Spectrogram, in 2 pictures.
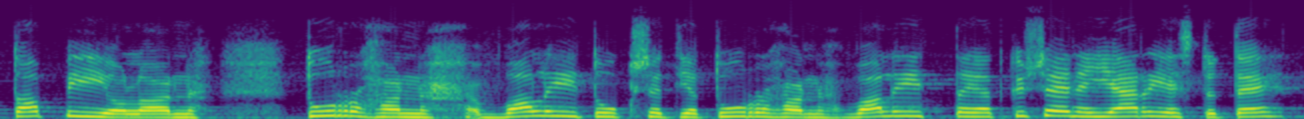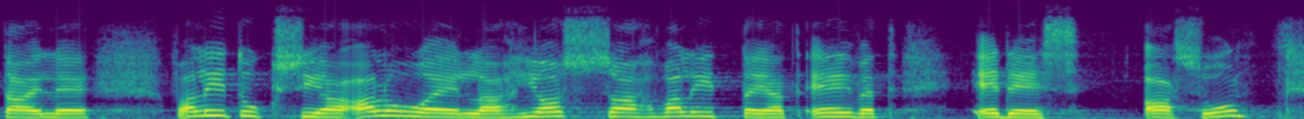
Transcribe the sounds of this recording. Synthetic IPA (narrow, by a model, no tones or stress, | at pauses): t̪ɑpiolɑnt̪urɦɑnʋɑlit̪ukset̪jɑt̪urɦɑnʋɑlit̪ːɑjɑt̪kyseinejjærjest̪øt̪eht̪ɑileːʋʔɑ̰lit̪uksiɑʔɑlueilːɑjosːɑʋɑlit̪ːɑjɑt̪eiʋæt̪edes | ʔɑsu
